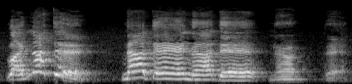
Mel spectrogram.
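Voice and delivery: high loud repeated nothing, fading down; emphatic refusal. Retold or imitated. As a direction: shout nothing, then ease off. Retold refusal to detective.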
